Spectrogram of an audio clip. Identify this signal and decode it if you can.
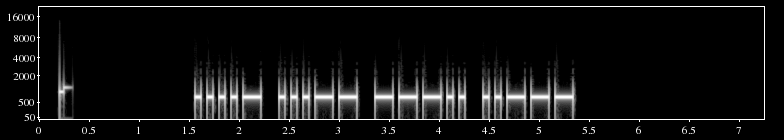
Morse code, heard as a keyed tone, about 20 wpm, 700 Hz. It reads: 4382
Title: Common Cut Numbers - 4-Digit 20wpm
